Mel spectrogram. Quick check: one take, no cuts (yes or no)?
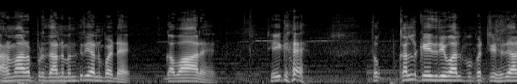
yes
